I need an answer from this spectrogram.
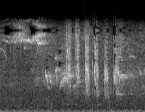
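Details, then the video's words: Female and baby guinea pigs in a friendly, noisy group at Exmoor Zoo in Somerset, enjoying the sunshine and talking to each other: a quick run of about eight bright, high squeaks over a steady low hum. "Friendly Guinea Pigs at Exmoor Zoo. Furry and Noisy, cute little animals."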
